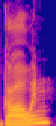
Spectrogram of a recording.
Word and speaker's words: Gawain: The Christmas Game was the first one, and that's when Gawain Garwin, I'm going to say Gawain because that's how we say it in modern. – Well, yeah. Apparently it's kind of Gawain now, but back then it would have been pronounced Garwin.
